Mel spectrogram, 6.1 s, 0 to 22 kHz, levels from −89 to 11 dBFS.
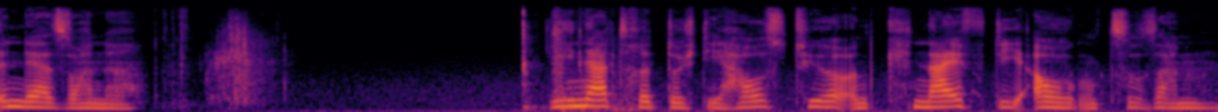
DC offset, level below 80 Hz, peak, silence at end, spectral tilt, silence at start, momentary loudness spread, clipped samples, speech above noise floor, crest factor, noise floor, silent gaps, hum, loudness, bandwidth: under 0.1%; -62 dBFS; -6 dBFS; 0 s; -4.5 dB/octave; 0 s; 16 LU; under 0.1%; 37 dB; 22 dB; -63 dBFS; none; none; -26 LUFS; 17 kHz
